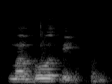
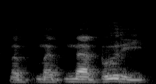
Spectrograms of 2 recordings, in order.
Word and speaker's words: mabuti: somebody will answer you mabuti okay that's pronounced as ma in tagalog we pronounce each syllable we don't run by it you know we don't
